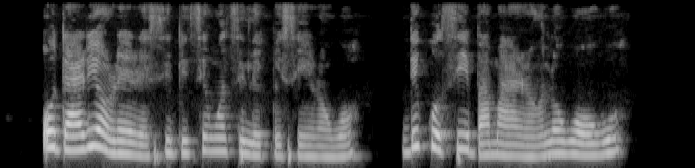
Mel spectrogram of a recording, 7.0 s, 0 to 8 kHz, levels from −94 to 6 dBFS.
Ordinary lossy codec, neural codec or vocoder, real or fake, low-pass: none; none; real; 7.2 kHz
